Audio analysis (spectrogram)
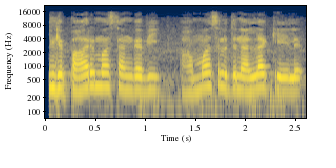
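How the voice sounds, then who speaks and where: A very high, thin female voice carries every part of a home-made family serial. She pleads and comforts in turn, and faint noise hums under the recording. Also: steady tone, moderate pace.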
